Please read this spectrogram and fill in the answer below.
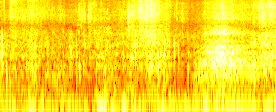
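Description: Footsteps and rustling on sandy ground, uneven and fairly quiet.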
